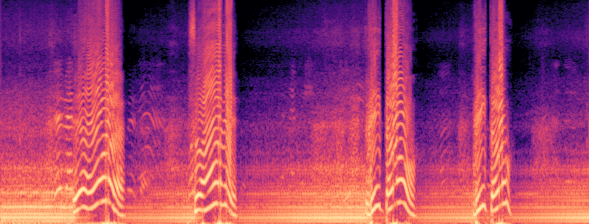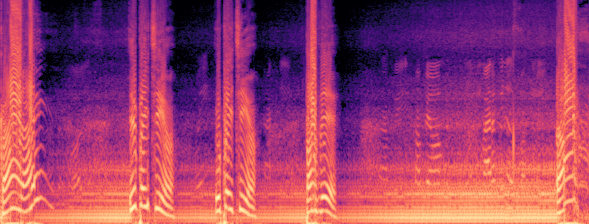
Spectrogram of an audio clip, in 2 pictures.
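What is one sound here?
A motorcycle engine revs sharply again and again.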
